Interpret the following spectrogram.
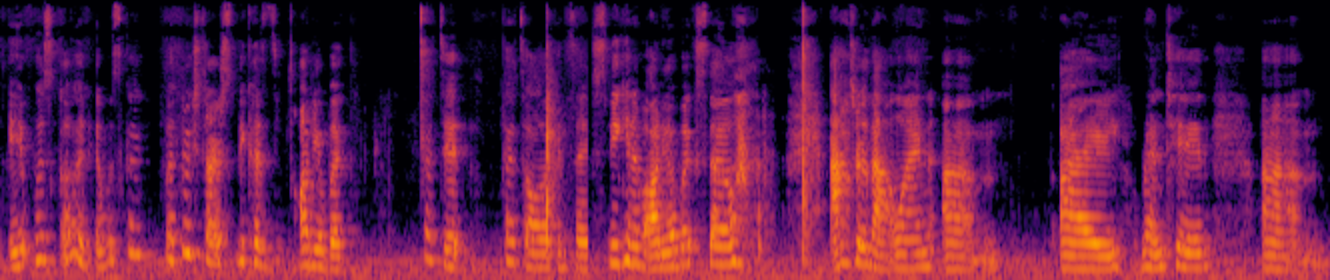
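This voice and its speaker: A woman's voice: lowish voice, slight background noise. A young woman reviewing books in a casual vlog, chatty and rambling, full of fillers and gushing about what she read. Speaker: book reviewer.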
